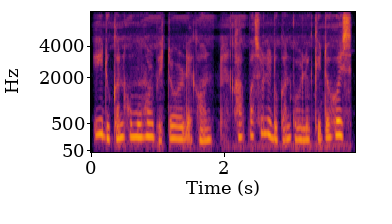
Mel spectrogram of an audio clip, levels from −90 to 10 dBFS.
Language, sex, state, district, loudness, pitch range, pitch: Assamese, female, Assam, Sonitpur, -20 LUFS, 210-270 Hz, 240 Hz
